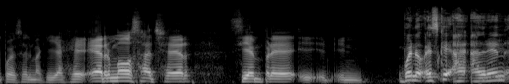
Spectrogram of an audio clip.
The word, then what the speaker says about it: Cher: Que, por cierto, el otro día dijo, lo acabo de pronunciar mal, no es Cher, dijo, es Cher.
